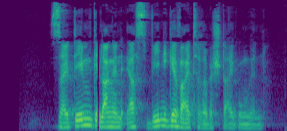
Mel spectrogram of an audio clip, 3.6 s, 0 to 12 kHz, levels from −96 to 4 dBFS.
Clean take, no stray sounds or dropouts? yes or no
no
